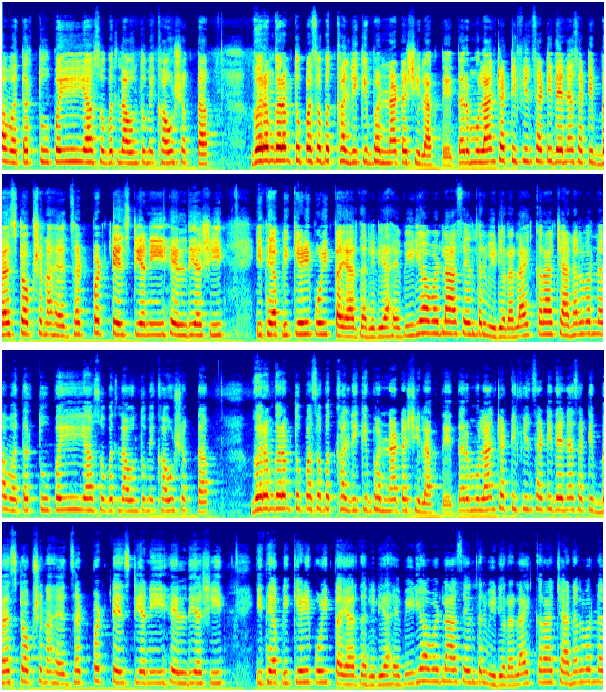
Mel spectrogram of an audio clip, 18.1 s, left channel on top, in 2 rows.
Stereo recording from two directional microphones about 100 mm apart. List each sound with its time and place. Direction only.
0.0 s a woman's voice: 35° left (ahead or behind)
